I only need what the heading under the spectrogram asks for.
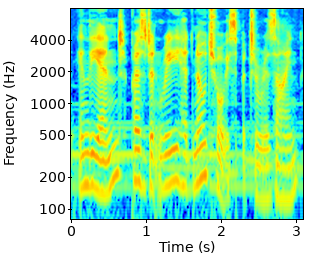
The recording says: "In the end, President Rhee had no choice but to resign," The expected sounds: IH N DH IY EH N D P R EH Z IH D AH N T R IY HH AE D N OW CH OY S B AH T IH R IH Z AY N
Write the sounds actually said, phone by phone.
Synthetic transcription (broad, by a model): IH N DH IY EH N D P R EH Z IH D AH N T R IY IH D N OW CH OY S B AH T IH R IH Z AY N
